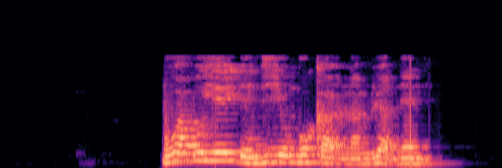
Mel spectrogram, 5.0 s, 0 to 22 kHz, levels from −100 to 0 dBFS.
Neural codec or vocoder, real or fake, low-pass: none; real; 5.4 kHz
